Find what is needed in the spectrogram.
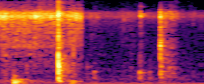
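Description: Squid rings frying in hot oil with a loud sizzle as ground green chili paste goes into the pan. The sizzle cuts off suddenly a little before halfway, leaving a few sharp knocks of the spatula against the pan.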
